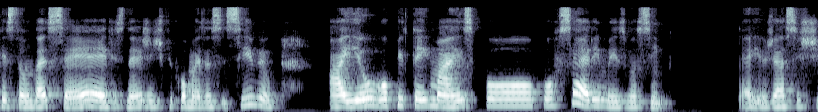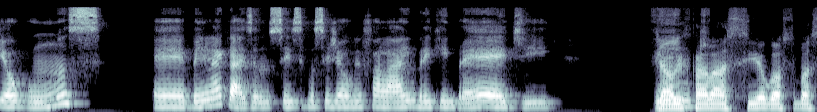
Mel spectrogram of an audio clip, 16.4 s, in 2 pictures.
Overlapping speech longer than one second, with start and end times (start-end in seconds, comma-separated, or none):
none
